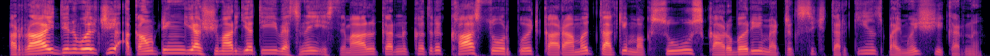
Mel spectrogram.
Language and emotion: Kashmiri, neutral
